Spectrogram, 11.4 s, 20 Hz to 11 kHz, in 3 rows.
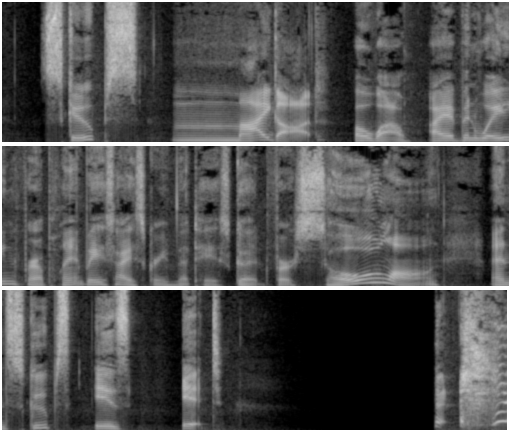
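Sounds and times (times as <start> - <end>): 
speech: 0.3 - 9.3
person sneezing: 10.9 - 11.3.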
